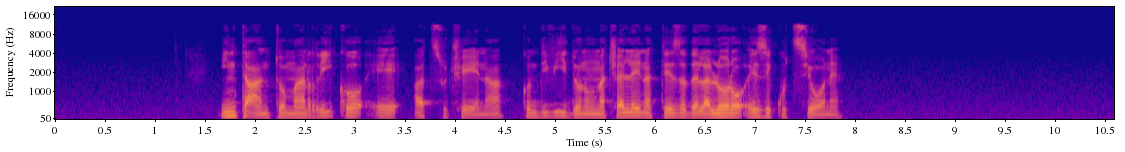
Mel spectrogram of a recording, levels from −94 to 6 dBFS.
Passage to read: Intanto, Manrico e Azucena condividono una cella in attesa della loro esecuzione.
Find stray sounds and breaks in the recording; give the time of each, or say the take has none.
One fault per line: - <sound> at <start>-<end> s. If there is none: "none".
none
